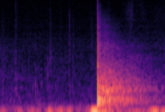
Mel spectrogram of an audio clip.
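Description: A single sharp bang about a second in, cutting in suddenly and dying away over about half a second.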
